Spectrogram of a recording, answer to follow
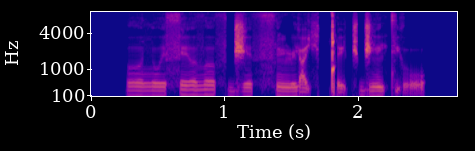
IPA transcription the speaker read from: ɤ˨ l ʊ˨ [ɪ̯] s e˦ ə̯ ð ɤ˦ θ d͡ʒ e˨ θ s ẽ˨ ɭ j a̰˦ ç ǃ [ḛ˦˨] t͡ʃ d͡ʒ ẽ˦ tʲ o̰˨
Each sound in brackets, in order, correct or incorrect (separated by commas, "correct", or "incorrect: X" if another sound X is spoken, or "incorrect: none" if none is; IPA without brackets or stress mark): correct, incorrect: ḛ˨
